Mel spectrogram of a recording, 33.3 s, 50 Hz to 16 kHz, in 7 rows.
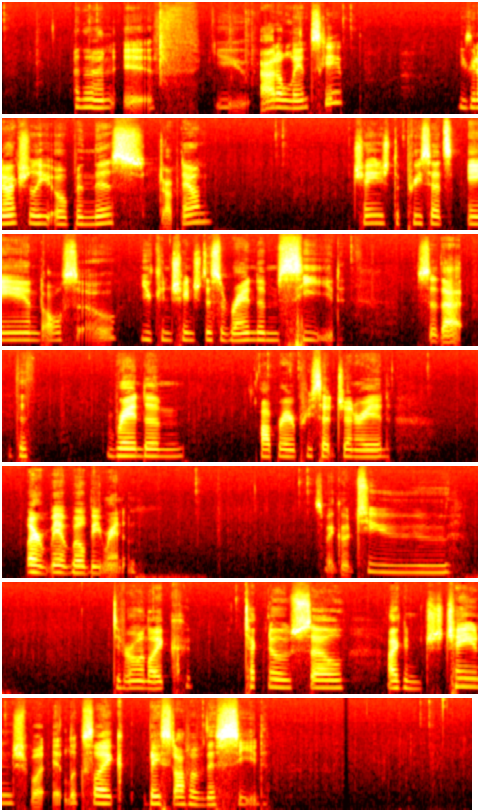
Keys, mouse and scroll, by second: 1.6 Delete, 2.5 shift+a, 7.5-9.1 drag, 12.5 click, 16.8 click, 18.8-21.2 drag, 22.0-26.4 drag, 27.2 click, 28.8-30.8 drag.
